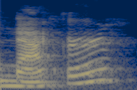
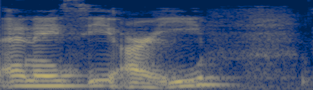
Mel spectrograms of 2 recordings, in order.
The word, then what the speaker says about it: nacre: So the mollusk secretes a substance called nacre. I think that's how you say it. It's spelled N-A-C-R-E. So correct me if I'm wrong.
